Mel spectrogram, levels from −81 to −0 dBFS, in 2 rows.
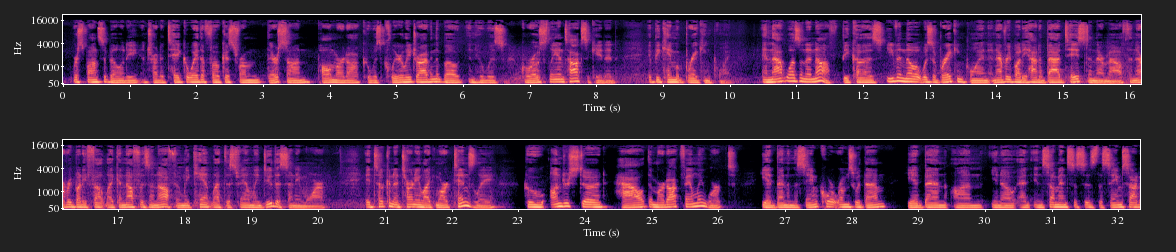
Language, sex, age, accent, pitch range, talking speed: English, male, 30-49, American, 110-130 Hz, 190 wpm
